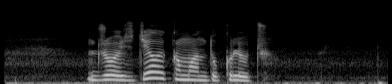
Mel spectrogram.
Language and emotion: Russian, neutral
